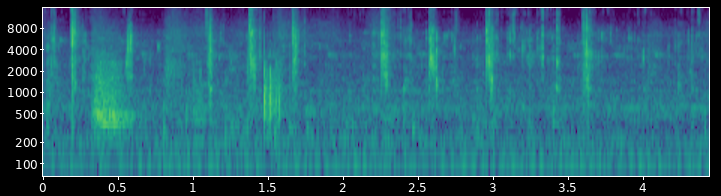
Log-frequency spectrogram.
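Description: A person chewing a mouthful of oily mutton curry close to a clip-on microphone, with wet mouth smacks and irregular clicks.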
